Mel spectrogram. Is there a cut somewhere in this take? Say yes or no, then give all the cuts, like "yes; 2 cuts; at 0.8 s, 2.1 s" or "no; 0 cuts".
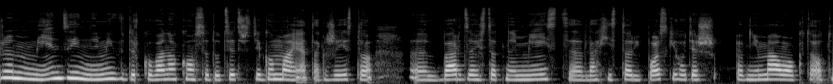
no; 0 cuts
